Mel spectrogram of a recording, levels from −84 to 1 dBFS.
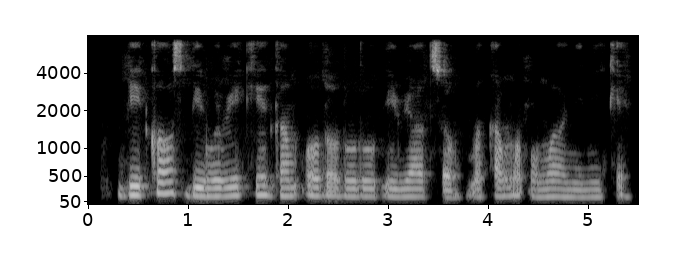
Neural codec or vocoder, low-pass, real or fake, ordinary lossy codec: codec, 16 kHz, 6 kbps, DAC; 7.2 kHz; fake; none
